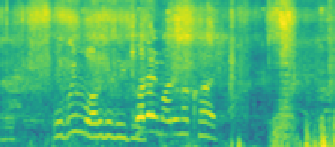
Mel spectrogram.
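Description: A person's voice speaking quietly for a couple of seconds, followed near the end by a brief rustle.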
